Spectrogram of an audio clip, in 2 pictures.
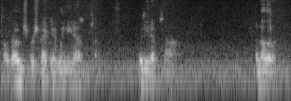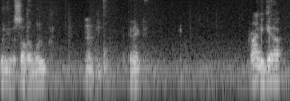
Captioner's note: clears throat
